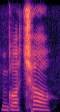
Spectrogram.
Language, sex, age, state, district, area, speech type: Odia, female, 18-30, Odisha, Kendrapara, urban, read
